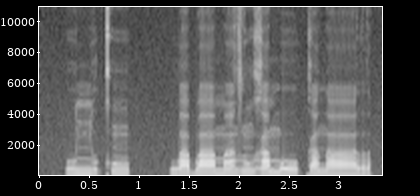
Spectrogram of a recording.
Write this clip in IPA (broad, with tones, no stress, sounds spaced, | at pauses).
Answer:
u˨ ɲ ʊ˨˦ kʰ ũ˦ | w a˨ b aː˨ m ã˦ z ũ˦ ɣ a˦ m oː˨ k a˨ n aː˨ r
